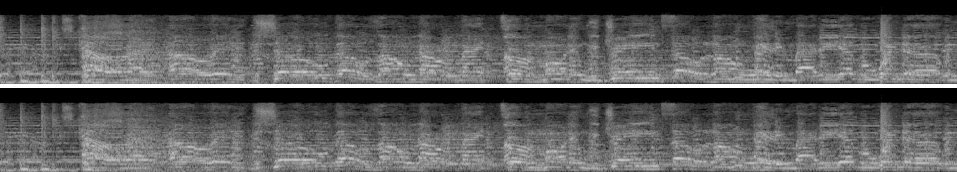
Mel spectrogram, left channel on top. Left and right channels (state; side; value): normal; both; correlation 0.76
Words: Alright, already the show goes on all night. Till the morning we dream so long. Anybody ever wonder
